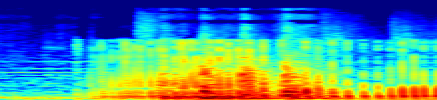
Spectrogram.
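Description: A long, rasping fart sound effect that swells in loudness from about half a second in.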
